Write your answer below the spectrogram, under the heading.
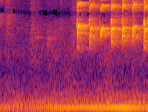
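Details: Female lovebird in breeding condition: after a quiet start, a fast run of high, sharp chirps begins midway and repeats about eight times a second, over a steady low hum.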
